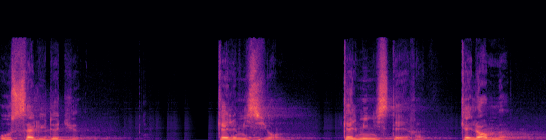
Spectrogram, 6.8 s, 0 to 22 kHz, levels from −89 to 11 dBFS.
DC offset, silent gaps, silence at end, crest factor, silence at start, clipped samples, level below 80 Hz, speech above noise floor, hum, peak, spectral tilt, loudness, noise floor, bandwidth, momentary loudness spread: under 0.1%; none; 0.2 s; 20 dB; 0 s; under 0.1%; -46 dBFS; 48 dB; none; -4 dBFS; -3.5 dB/octave; -21 LUFS; -70 dBFS; 16 kHz; 21 LU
